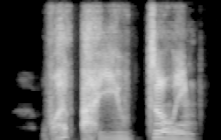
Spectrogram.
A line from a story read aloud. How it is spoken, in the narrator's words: she snarled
